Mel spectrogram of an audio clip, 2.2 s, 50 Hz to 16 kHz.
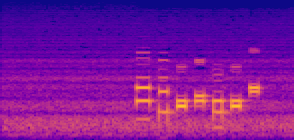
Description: Multi-frequency trunk signalling (R1, as on North American trunks), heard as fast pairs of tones, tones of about 70 ms. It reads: KP 73623 ST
